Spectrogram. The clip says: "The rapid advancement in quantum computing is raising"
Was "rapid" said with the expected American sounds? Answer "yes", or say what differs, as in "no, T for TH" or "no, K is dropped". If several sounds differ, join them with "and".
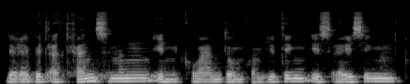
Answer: no, B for P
